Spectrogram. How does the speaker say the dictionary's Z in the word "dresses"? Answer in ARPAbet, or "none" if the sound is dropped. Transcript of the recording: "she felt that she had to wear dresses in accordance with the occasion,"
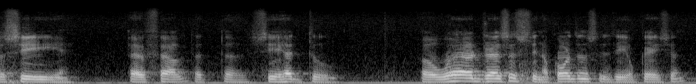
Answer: S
